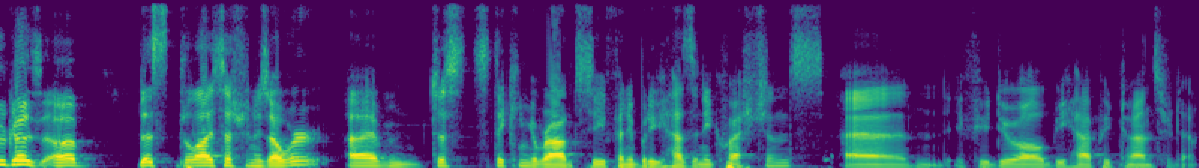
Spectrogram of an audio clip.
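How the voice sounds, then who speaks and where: A man with a Bosnian accent talks at a fairly quick pace with hardly any pauses. His loudness swings widely over a quiet background. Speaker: IT instructor. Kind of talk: live stream Q&A. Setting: live stream from home.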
